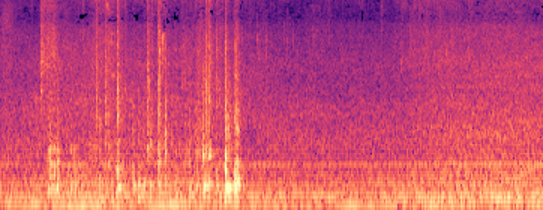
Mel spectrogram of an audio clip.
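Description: Water sloshing and splashing as it is poured onto balcony plants, with a few knocks, for about the first three seconds, loudest near the end of that burst; then a steady low background noise.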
